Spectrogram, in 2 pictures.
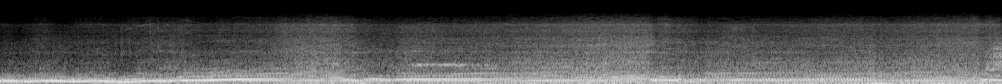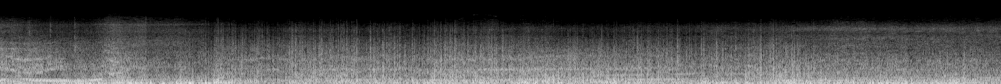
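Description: LS1 V8 engine in a BMW E36 M3 revving up and down repeatedly, its pitch rising and falling several times in the first half, then running more steadily with road and tyre noise.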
